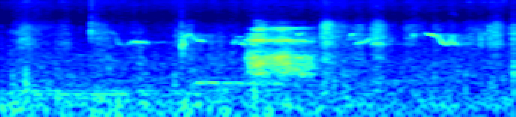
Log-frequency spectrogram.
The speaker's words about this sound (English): Sorry for the, excessive sniffing, but it's, oh, they're lovely.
